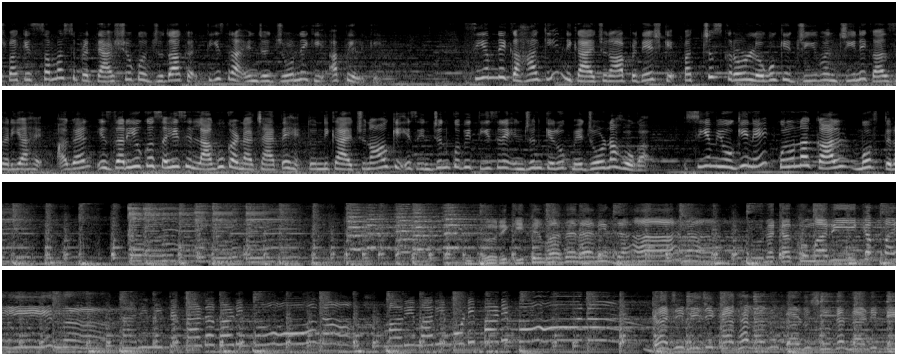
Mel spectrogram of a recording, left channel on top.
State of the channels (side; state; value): both; different; correlation 0.00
